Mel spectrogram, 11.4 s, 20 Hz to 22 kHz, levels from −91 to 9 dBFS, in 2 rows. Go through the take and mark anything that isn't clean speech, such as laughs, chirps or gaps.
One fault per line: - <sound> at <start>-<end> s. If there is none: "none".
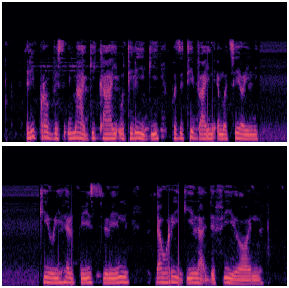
none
